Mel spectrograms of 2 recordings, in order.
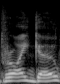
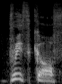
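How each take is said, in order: First: The name is run together into one word. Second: The name is said as two separate words. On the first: This is a guess at the native pronunciation. "I'm sure it's pronounced some other way, Braigo or something like that" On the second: This is the familiar way to the speaker. "Brith Goff is what I've all known it"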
